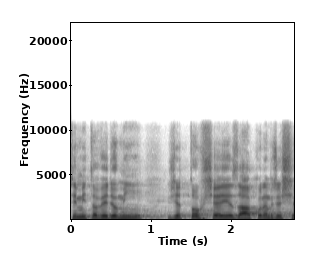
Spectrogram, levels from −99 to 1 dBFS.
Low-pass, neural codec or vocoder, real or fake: 10.8 kHz; codec, 24 kHz, 3.1 kbps, DualCodec; fake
